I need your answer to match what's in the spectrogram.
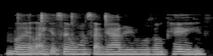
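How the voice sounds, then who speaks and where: Congested and nasal from a cold, a woman rambles to camera about her candle-making, full of fillers and little laughs. She speaks fast in a low, monotone, creaky yet mellow voice.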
